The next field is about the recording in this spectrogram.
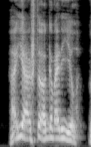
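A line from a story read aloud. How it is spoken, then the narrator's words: Loud yell. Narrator (Russian): заорал лысый чебурашка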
